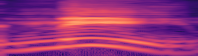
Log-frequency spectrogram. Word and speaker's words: knee: So, or knee with a K that you don't pronounce.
